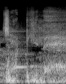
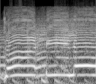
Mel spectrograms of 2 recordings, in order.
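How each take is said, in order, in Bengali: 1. নামটা আস্তে ডাকা হচ্ছে। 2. নামটা জোরে ডাকা হচ্ছে। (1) "আস্তে করে ডাকো" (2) "জোর করে ডাকো"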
